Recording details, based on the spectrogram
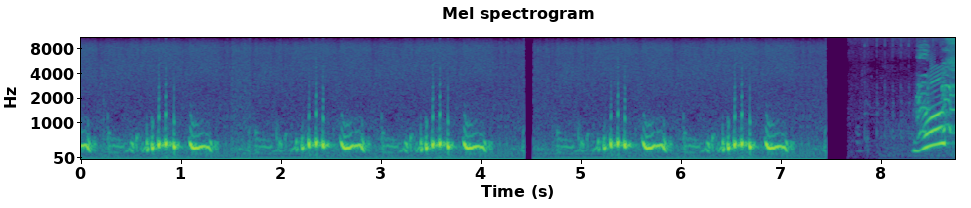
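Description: A pigeon gives soft, low, throaty coos in rolling bursts about every second or two, and a voice speaks briefly at the end.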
